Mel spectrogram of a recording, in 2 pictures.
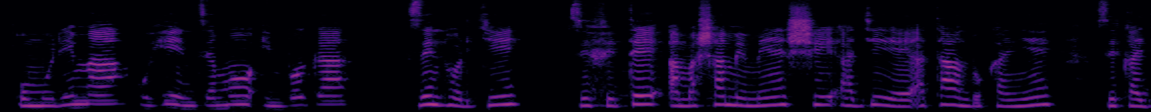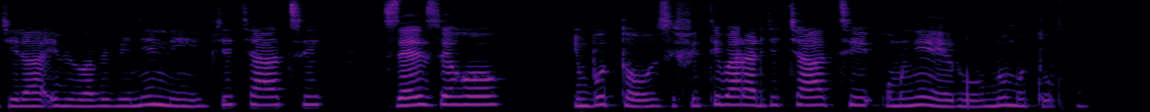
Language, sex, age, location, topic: Kinyarwanda, female, 18-24, Huye, agriculture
